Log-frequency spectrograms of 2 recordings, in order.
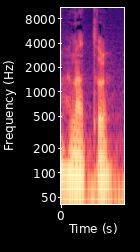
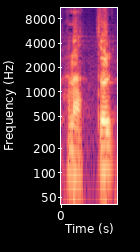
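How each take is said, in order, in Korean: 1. 목소리의 저음이 강조돼 있어요. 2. 목소리의 고음이 강조돼 있어요. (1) "다시 로우 필터를 해보겠습니다" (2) "하이 필터만 올려보면"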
